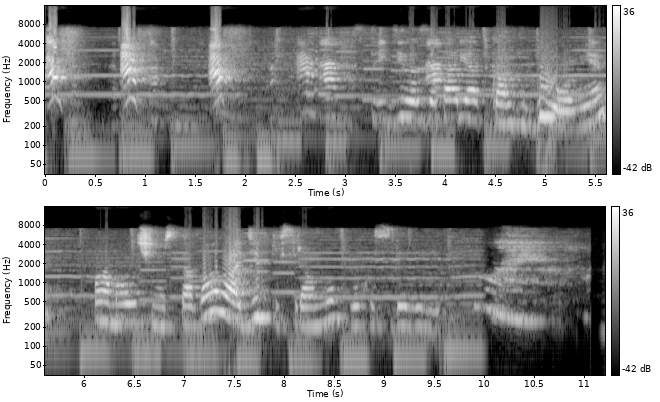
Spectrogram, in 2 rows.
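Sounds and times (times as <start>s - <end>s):
small dog yapping with high-pitched barks: 0.0s - 2.0s
soft music: 0.0s - 10.6s
speech: 2.8s - 9.7s.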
